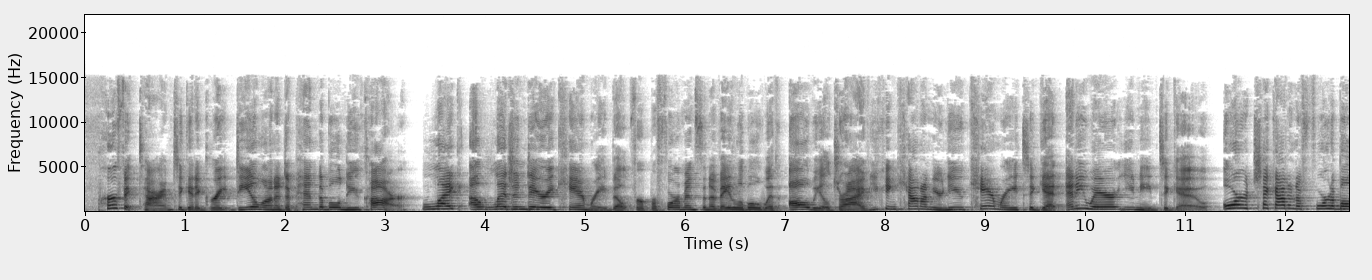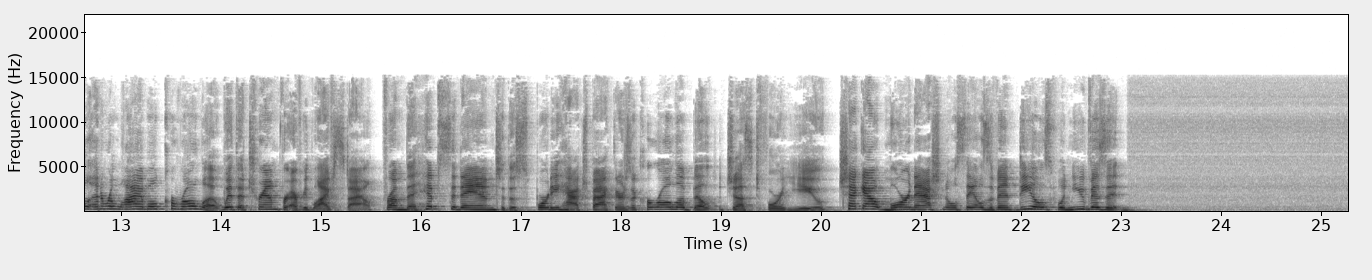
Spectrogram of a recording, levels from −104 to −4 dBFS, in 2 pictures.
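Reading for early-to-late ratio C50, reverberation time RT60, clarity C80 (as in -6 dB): 18.5 dB, 0.45 s, 23.0 dB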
